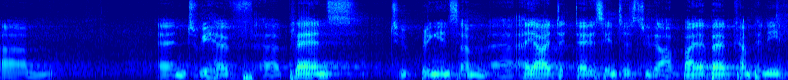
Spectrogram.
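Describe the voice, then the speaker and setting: Over noticeable background noise, a man speaks at a fairly slow pace in a medium pitch with fairly even intonation. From South Africa. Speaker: telecom infrastructure executive. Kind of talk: panel discussion.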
